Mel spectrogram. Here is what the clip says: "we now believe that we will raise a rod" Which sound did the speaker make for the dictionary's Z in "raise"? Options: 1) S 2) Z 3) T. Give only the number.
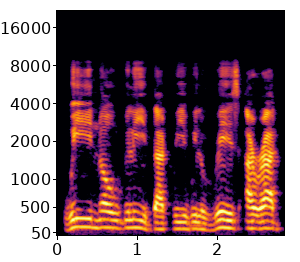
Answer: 2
